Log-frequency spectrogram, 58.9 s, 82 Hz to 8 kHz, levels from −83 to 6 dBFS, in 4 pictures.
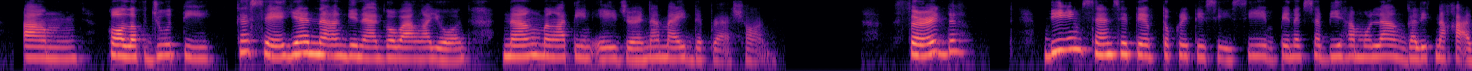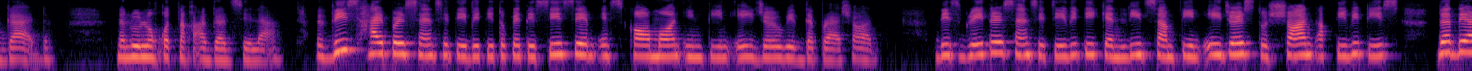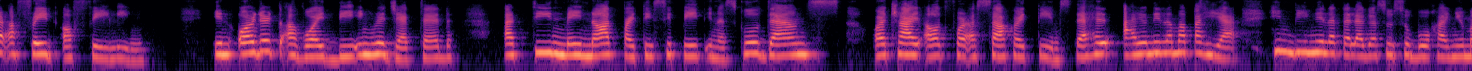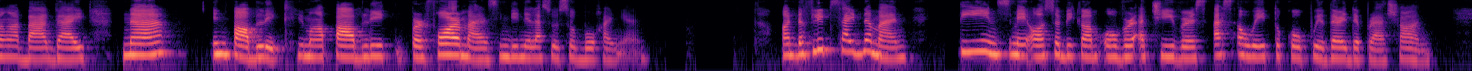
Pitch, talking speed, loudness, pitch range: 215 Hz, 120 wpm, -24 LUFS, 195-240 Hz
